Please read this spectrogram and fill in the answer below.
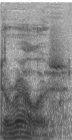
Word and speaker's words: Dorelus: let's see before that am I pronouncing your last name right d d dellis yes sir like a French sounding named dellis okay so before that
